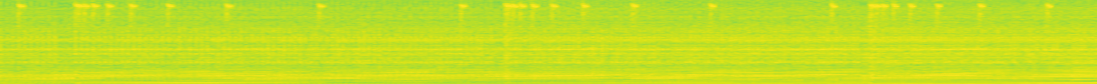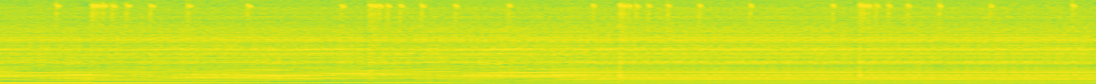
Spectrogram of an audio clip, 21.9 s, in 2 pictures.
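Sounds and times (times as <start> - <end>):
just intonation Indian percussion: 0.0 - 21.9.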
